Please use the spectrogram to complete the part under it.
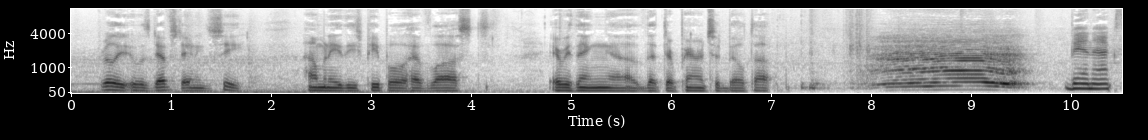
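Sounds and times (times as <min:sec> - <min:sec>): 
speech: 0:00.3 - 0:07.4, 0:10.0 - 0:10.5
calves mooing at feeding time on a dairy farm: 0:07.9 - 0:09.7.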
